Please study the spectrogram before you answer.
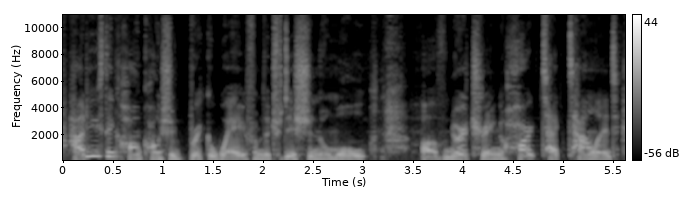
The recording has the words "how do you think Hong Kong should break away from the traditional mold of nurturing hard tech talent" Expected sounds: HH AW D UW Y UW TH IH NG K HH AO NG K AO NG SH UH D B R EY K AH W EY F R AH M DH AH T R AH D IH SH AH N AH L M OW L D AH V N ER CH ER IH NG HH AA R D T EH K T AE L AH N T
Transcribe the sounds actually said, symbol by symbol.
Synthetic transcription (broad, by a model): HH AW D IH Y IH TH IH NG K HH AO NG K AO NG SH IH D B R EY K AH W EY F R AH M DH AH T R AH D IH SH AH N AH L M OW L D AH V N ER CH ER IH NG HH AA R T EH K T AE L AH N T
